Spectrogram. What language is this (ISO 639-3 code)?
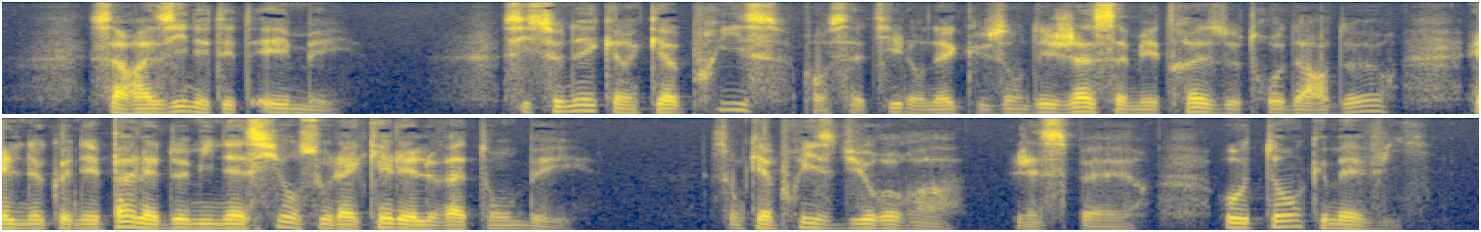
fra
